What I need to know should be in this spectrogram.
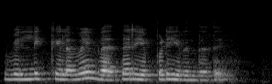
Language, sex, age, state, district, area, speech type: Tamil, female, 18-30, Tamil Nadu, Erode, rural, read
